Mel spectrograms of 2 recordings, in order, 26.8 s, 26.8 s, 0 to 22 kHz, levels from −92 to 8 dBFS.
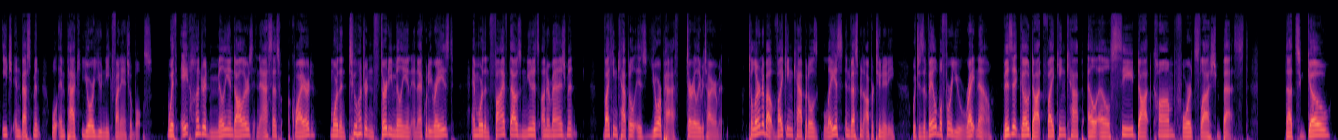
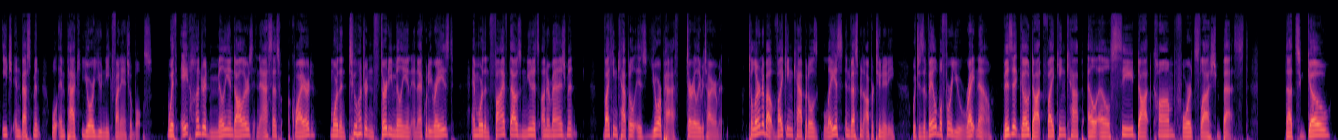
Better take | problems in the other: neither | none

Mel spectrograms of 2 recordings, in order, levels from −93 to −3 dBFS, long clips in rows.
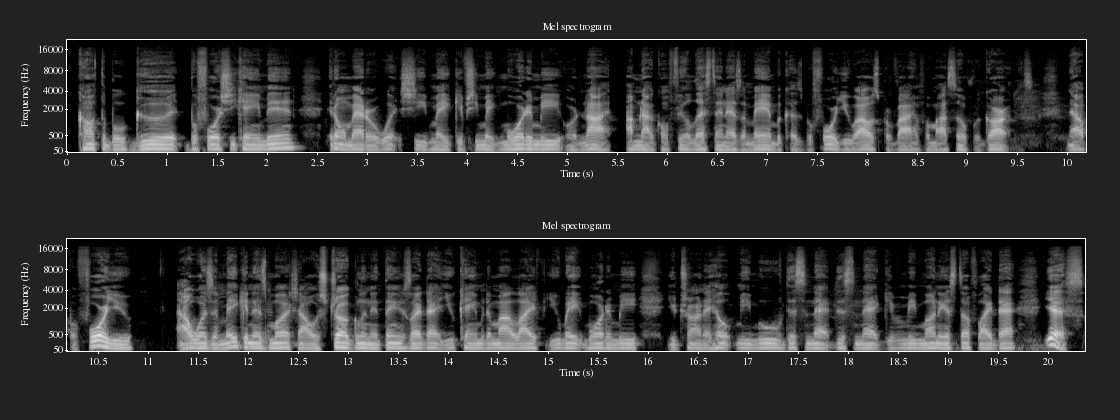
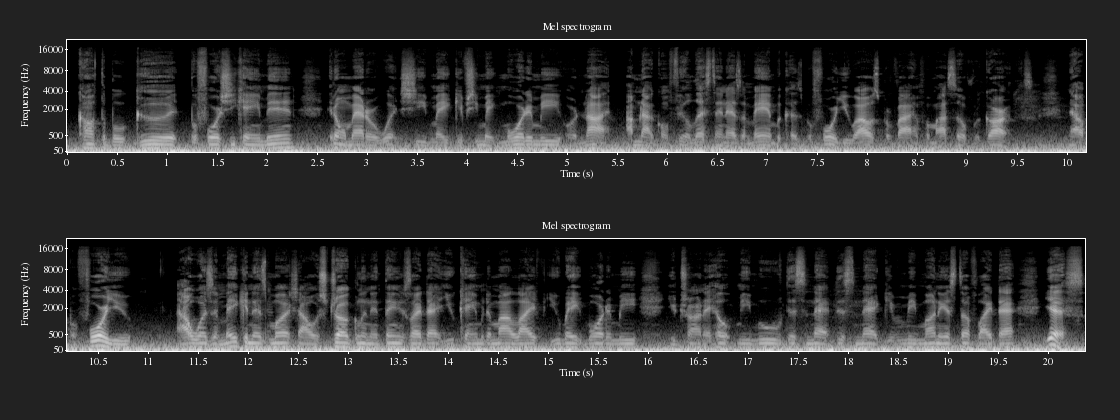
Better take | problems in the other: first | low rumble; noticeable; throughout; 15 dB below the speech

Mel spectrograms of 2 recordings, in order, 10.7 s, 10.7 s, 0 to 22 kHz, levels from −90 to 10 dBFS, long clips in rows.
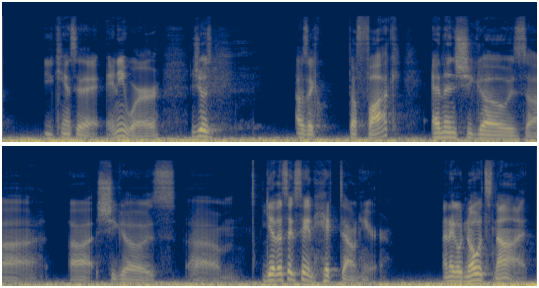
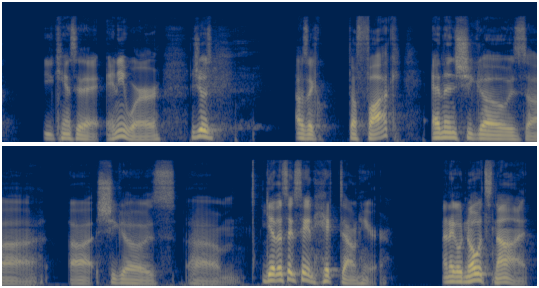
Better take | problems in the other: second | low rumble; faint; throughout; 25 dB below the speech

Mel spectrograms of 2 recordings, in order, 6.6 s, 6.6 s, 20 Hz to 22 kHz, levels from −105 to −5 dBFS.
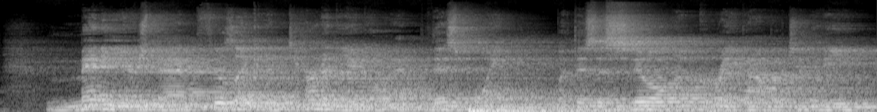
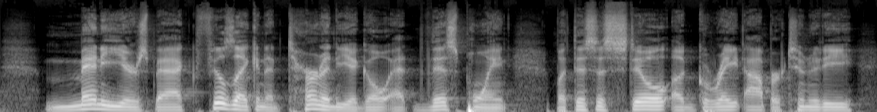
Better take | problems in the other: second | room echo; strong; dies away in 3 s // off-mic speech; far

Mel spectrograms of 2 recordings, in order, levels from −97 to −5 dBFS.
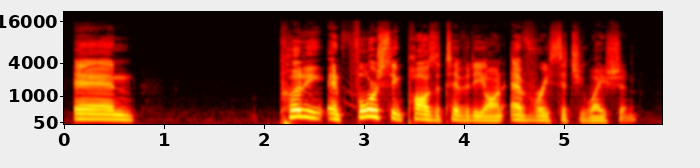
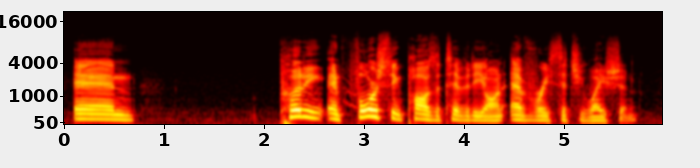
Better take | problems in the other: first | muffled; very slightly; fading above 3 kHz

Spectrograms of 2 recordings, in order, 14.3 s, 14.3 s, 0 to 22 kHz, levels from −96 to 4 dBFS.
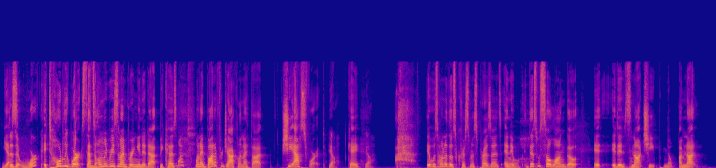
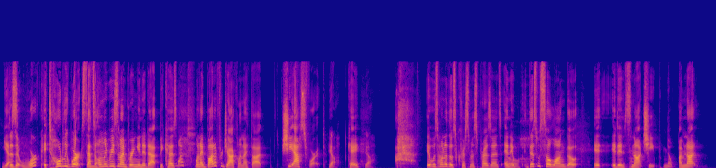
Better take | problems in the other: first | thin; very slightly; fading below 600 Hz

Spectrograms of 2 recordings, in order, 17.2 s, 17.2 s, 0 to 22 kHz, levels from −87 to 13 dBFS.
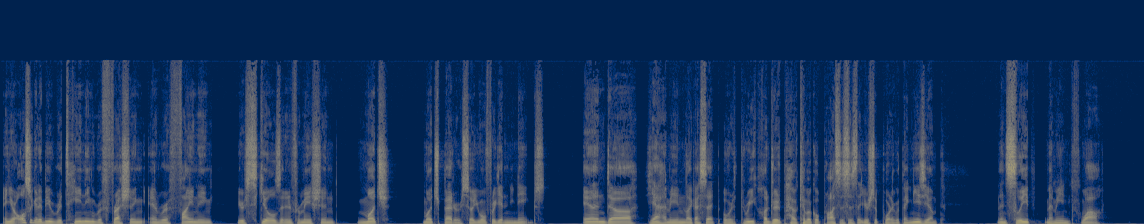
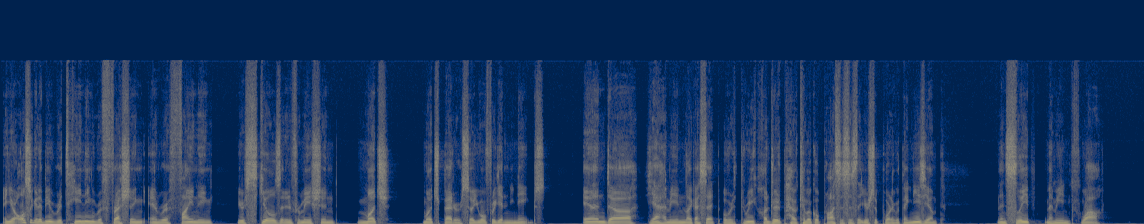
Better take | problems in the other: first | distortion; slight; 10 dB below the speech

